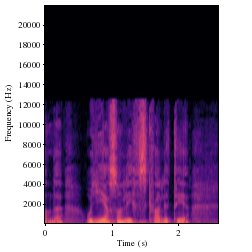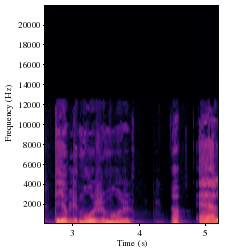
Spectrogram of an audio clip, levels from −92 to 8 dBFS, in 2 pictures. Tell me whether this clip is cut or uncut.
uncut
